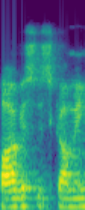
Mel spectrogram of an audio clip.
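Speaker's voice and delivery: ordinary delivery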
